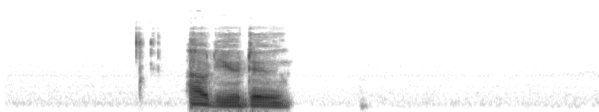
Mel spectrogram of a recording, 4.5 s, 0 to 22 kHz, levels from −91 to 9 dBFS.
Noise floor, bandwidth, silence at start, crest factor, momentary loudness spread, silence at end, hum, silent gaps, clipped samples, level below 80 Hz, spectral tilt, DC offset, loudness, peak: -78 dBFS; 9.2 kHz; 1 s; 22 dB; 21 LU; 2.35 s; none; none; under 0.1%; -60 dBFS; -6.5 dB/octave; under 0.1%; -15 LUFS; 0 dBFS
